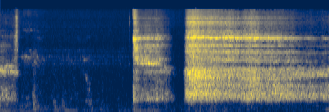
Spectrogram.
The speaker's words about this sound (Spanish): Muy bien, que cuando cada uno sienta de a poquito pueda hacer una respiración profunda.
